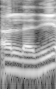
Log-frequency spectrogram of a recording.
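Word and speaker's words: الذي: pelafalannya Ar aritadzi Kemudian pada lafal alladzi ada alif lam syamsiah yaitu alif lam yang kita tulis tapi tidak kita baca lamnya Tapi sehingga ini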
